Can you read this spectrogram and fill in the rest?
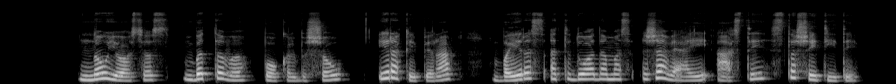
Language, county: Lithuanian, Telšiai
